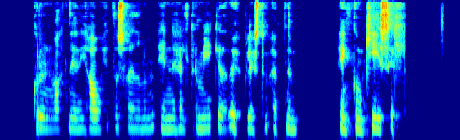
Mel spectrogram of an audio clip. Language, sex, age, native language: Icelandic, female, 40-49, Icelandic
